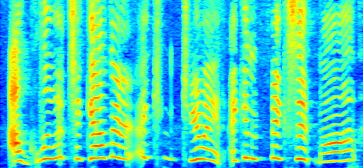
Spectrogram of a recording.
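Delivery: high, loud, desperate insistence; frantic pleading. Acted. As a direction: plead urgently to put it right. Daughter pleads to mend it.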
